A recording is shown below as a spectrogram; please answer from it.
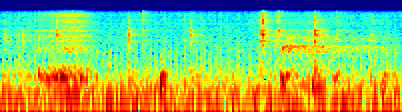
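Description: Scattered light clicks and short scrapes from a sewer inspection camera's push cable being worked against a root blockage that the camera head cannot get past.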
